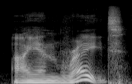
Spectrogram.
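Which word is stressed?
right. The stress is on the word right. I am right, not wrong. "第三个哒哒哒I am right"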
